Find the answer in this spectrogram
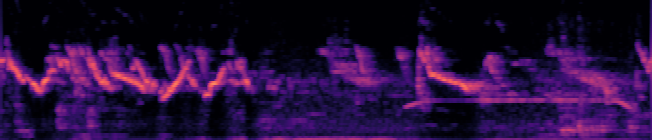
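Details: Oriental white-eye singing as a lure for other birds: quick, high, bubbling twitters, then a softer passage over a low hum before bright chirps return.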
